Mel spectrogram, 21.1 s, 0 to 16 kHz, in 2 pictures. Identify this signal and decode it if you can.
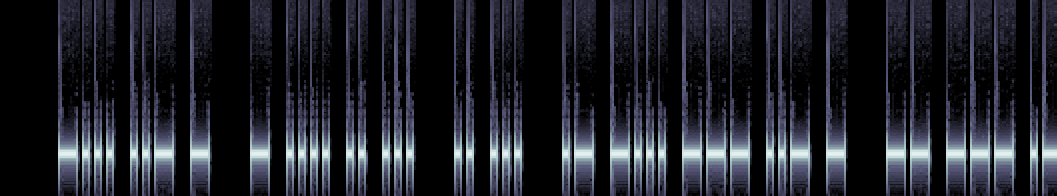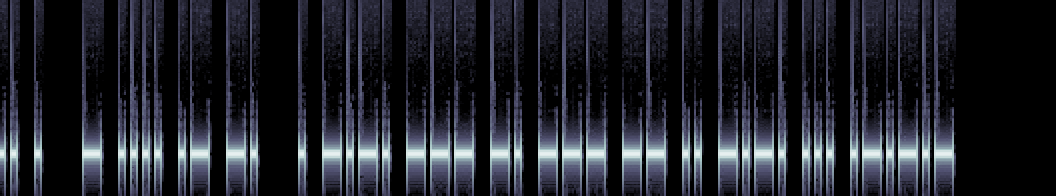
Morse code, heard as a keyed tone, about 20 wpm, 700 Hz. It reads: BUT THIS IS ABOUT MORE THAN ECONOMICS.
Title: Sentences from Top 1000 Words - Review Part 3 - 20wpm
